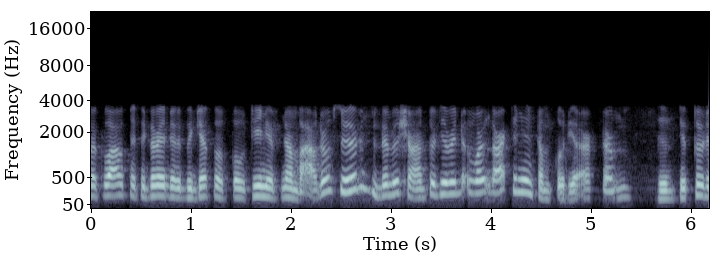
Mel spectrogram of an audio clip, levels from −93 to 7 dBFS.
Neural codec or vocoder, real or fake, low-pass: autoencoder, 22.05 kHz, a latent of 192 numbers a frame, VITS, trained on one speaker; fake; 3.6 kHz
